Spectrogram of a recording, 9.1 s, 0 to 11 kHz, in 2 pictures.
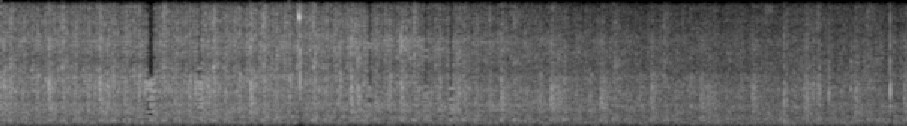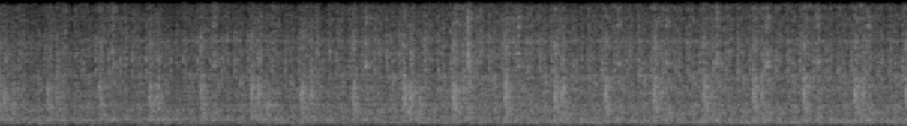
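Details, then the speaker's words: Ford Model A generator after front bearing and brush replacement, running on car: light even ticking about four times a second under soft engine hum, no squeal, charging steady 15 amps. Normal running generator. "guess what everyone it works it works pretty good actually"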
